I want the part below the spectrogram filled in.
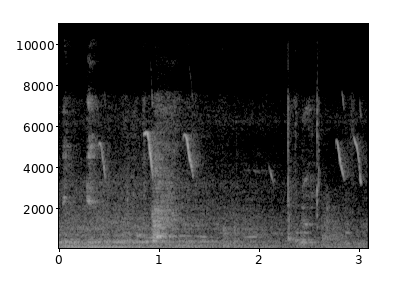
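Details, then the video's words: Newly hatched baby chickens making a few short, high, downward-slurred peeps spaced irregularly over a soft background hiss while feeding and playing. "SMALL Baby Chicken Sound,Chirping,Noise"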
